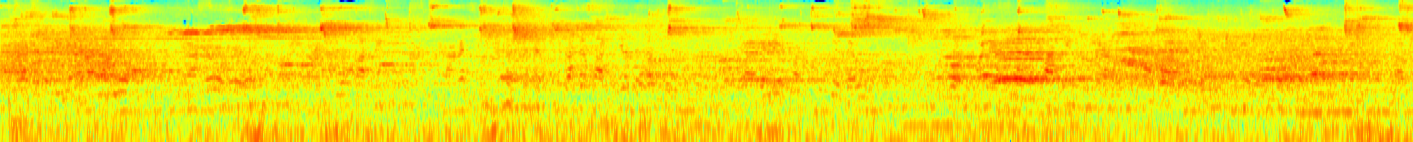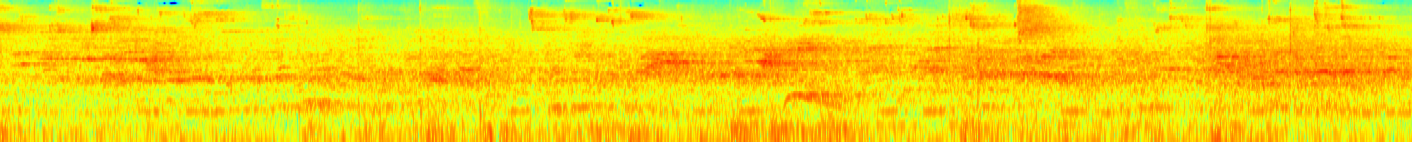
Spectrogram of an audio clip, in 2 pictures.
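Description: Sneakers squeak sharply on a hardwood court, echoing in a large gym.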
